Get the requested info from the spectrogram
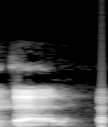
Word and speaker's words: Thad: I was a Thad fan. He's not my favorite. Do you guys say Tad or Thad? How do you say it? – I've been saying Thad because I think of Thaddeus.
